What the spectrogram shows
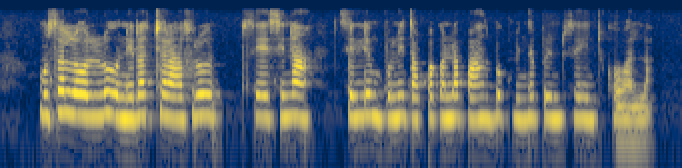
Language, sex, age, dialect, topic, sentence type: Telugu, female, 18-24, Southern, banking, statement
